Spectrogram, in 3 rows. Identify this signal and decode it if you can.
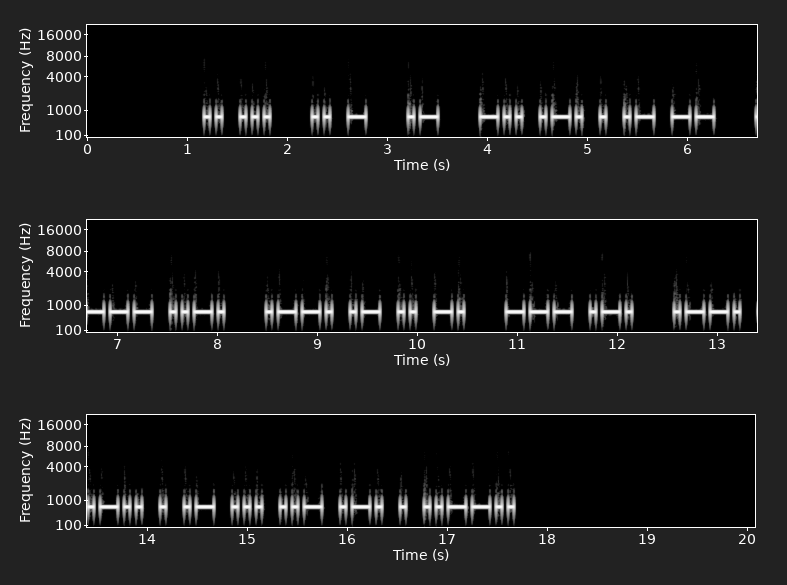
Morse code, heard as a keyed tone, about 20 wpm, 700 Hz. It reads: IS IT A DREAM OF PAIN OR PLEASURE?
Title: Sentences from Top 1600 Words 20wpm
